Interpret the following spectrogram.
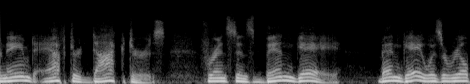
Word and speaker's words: Bengay: they changed the spelling so Americans could could pronounce it right and that was his last name Ben Gay right H and also Salsbury steak is named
